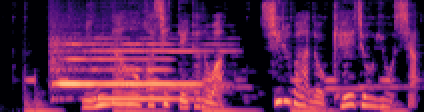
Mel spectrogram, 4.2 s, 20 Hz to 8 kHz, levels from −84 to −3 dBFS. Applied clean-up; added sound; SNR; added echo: classical method Wiener filter.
